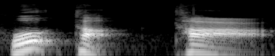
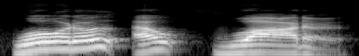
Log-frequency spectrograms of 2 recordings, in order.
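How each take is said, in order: First: "ووتر، تا" slow, a hard T and open "tah" ending; exaggerated T in "ووتر، تا"; British strong T. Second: "ووتر او واتر" slow, as "worer" or "warer" with final R; drawn-out American "ووتر او واتر"; American flap T. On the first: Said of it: "هيقول التي بقوه ويوقع الار". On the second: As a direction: soften the T and sound the R in "ووتر او واتر". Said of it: "هيخفف التي يخليها فلاب دي". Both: Shown as a demonstration.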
